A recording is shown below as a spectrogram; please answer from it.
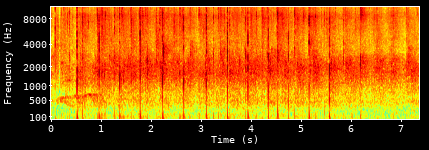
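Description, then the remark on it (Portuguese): A crowd applauds steadily for several seconds, a dense wash of many hands clapping at once, with a few sharper individual claps standing out at irregular moments. “Ai, merece uma salva de palmas, sim ou não?”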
